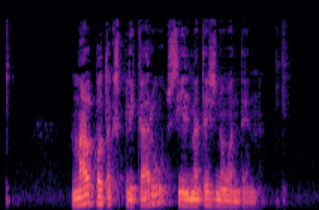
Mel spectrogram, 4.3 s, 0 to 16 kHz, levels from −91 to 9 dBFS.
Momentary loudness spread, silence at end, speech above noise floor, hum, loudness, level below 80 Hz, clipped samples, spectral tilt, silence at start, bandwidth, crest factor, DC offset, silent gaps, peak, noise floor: 11 LU; 0.45 s; 45 dB; none; -25 LUFS; -62 dBFS; under 0.1%; -6 dB/octave; 0.95 s; 11.5 kHz; 20 dB; under 0.1%; none; -6 dBFS; -70 dBFS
